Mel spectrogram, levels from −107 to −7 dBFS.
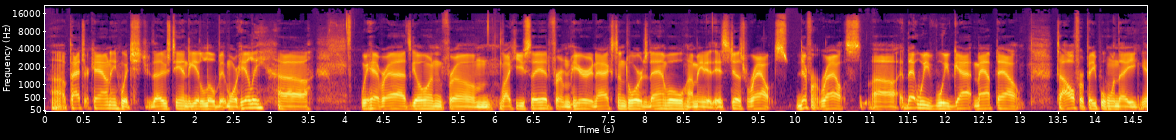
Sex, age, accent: male, 30-49, American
